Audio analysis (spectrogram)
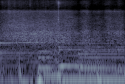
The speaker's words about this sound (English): So it explains what all that scrubby dubby is in the background.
